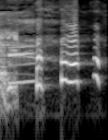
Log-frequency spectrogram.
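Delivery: high cackle; high cackling laugh. Real, not acted. Comic laughing at her own roast, high cackle. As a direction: break into a cackle.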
